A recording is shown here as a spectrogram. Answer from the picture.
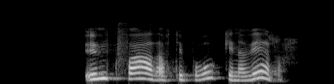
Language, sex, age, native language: Icelandic, female, 40-49, Icelandic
